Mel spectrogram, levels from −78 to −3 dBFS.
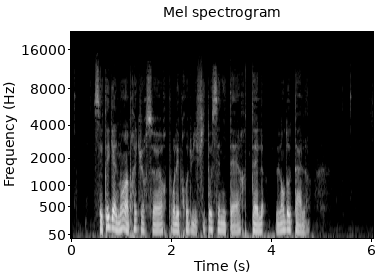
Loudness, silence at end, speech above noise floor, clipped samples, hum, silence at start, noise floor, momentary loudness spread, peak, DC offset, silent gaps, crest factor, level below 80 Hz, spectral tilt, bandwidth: -24 LUFS; 1.3 s; 41 dB; under 0.1%; none; 0.5 s; -63 dBFS; 8 LU; -6 dBFS; under 0.1%; none; 18 dB; -44 dBFS; -6.5 dB/octave; 13 kHz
